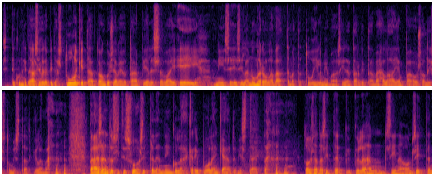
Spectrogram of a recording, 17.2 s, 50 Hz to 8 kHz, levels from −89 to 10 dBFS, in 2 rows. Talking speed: 145 wpm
